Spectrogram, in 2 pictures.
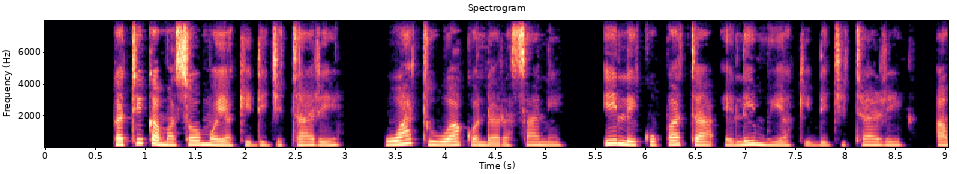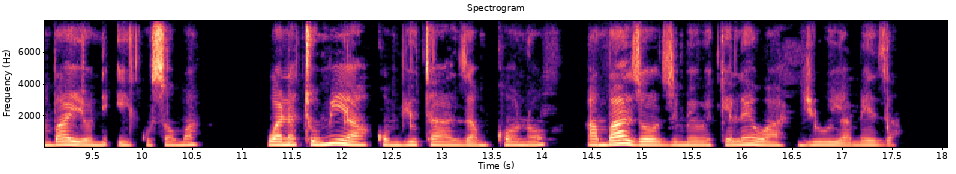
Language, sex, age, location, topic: Swahili, female, 36-49, Nairobi, education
